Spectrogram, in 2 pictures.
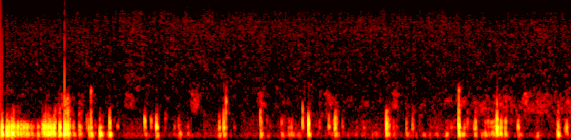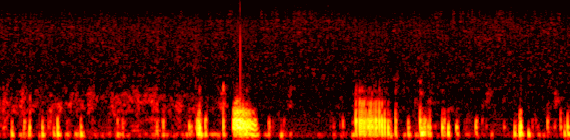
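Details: Male stomach growling, loud, from a healthy digestive system: irregular gurgles, squeaks and low rumbles in bursts with pauses between; normal bowel sounds.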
